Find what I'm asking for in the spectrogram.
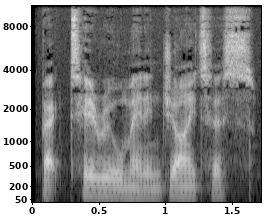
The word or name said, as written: bacterial meningitis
